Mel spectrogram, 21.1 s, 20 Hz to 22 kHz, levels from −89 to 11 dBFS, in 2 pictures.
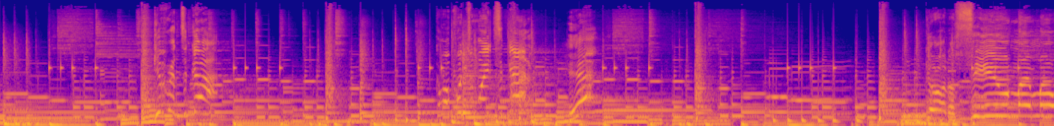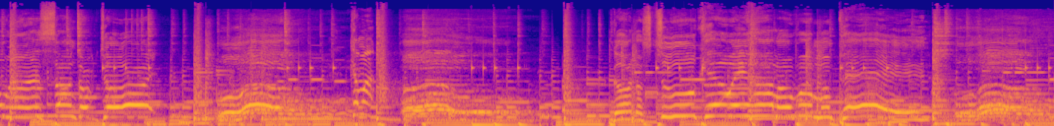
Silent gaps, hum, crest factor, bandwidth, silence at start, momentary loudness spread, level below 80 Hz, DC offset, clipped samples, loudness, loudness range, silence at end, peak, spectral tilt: none; none; 10 dB; over 20 kHz; 0 s; 8 LU; -20 dBFS; under 0.1%; under 0.1%; -10 LUFS; 5 LU; 0 s; 0 dBFS; -5.5 dB/octave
